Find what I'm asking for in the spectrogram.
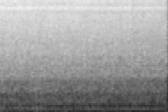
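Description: Tamarind gravy poured into hot red-fried onion tempering for a bitter gourd and egg pulusu curry sends up a loud, steady sizzling hiss that stays even throughout, with no one talking.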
